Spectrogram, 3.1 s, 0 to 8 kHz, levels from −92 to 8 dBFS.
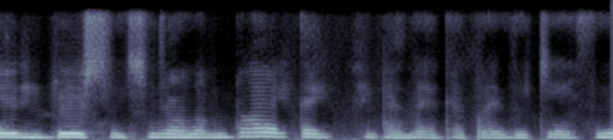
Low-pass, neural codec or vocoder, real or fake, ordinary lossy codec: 7.2 kHz; codec, 16 kHz, 1 kbps, FreqCodec, smaller model; fake; none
